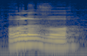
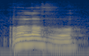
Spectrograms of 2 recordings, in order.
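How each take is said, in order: No difference in how they are said.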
